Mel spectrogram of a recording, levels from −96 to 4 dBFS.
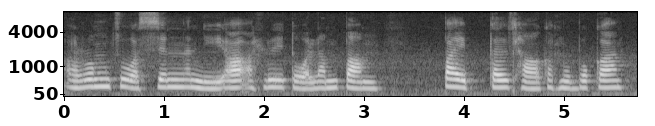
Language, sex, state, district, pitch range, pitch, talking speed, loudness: Mizo, female, Mizoram, Aizawl, 200-220 Hz, 210 Hz, 200 wpm, -17 LUFS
